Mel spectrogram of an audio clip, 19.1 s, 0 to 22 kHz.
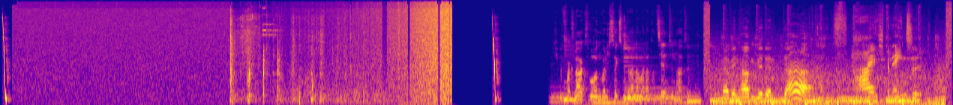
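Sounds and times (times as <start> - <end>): static hiss: 0.3 - 4.6, 7.0 - 9.0.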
